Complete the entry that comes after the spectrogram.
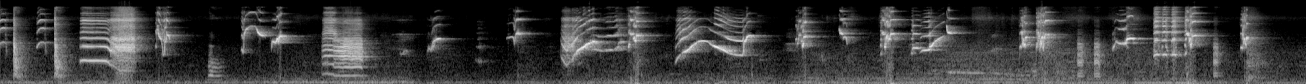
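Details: Yellow-eyed Javan myna in full, active song, recorded as a training tape for other birds: harsh rasping squawks mixed with sharp whistled notes that sweep up and down, delivered in quick irregular bursts with brief pauses.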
